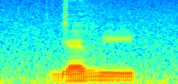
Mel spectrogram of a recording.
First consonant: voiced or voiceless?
voiced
